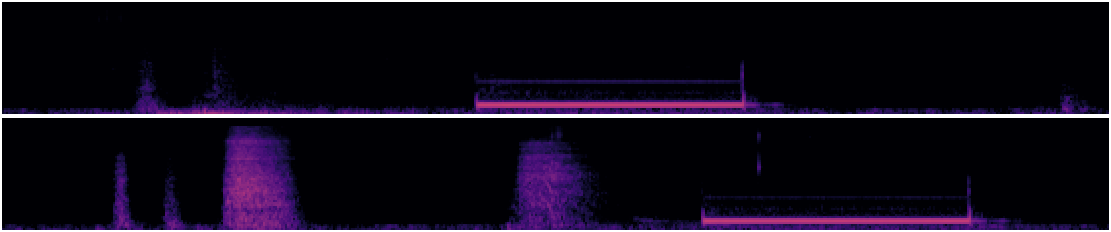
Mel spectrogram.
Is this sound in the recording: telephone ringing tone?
yes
